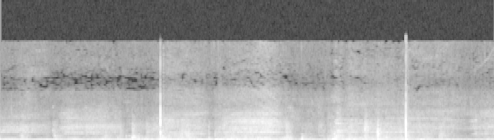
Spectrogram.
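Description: Handheld phone microphone handling noise: a steady low rumble with a few sharp clicks, and a soft hiss about three seconds in.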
